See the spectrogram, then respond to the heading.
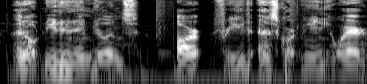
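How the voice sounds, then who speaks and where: A man puts on a raspy character voice with a fairly low pitch. Faint music plays in the background. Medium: read story. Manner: courteous, measured, faintly condescending.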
